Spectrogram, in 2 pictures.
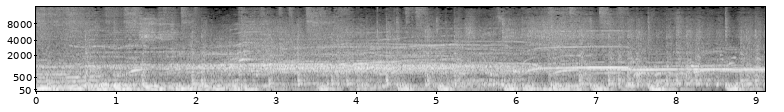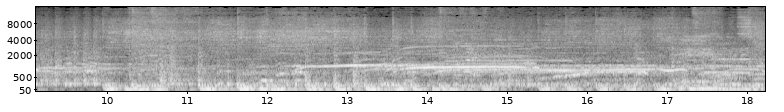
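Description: A live pop-rock band plays an instrumental passage on electric guitars and drums, with gliding, bending lead lines over a steady low end. Crowd whoops and yells come through over the music.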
